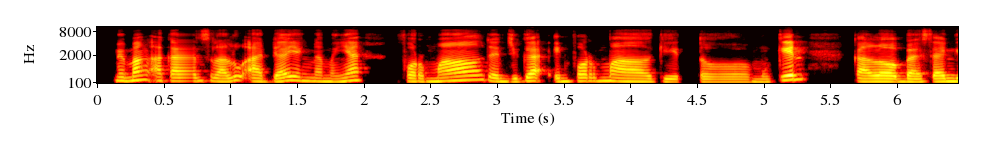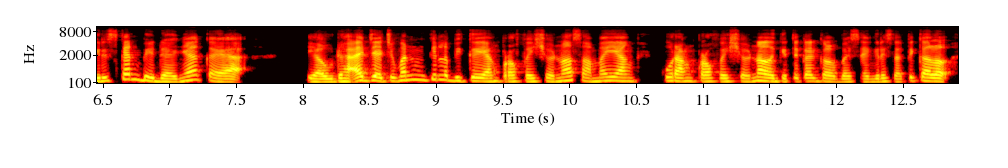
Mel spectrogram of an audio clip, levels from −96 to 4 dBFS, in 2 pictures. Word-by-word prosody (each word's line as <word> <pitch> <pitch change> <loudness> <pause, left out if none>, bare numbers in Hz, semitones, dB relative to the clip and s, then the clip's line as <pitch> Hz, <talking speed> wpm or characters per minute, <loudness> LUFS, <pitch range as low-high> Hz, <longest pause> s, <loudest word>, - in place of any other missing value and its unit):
memang 235 +6 +1
akan 195 -3 -2
selalu 190 +3 -3
ada 175 +1 0
yang 215 -3 -2
namanya 180 +6 -3 0.2
formal 190 +9 +1
dan 185 -8 -3
juga 165 +5 -1
informal 175 -1 0
gitu. 145 -1 -7
Mungkin 240 - +6 0.4
kalau 170 -1 +4
bahasa 160 +1 0
Inggris 180 +4 0
kan, 295 -3 +1
bedanya 190 +5 0
kayak, 435 - +2 0.5
ya 165 -2 +1
udah 180 +6 +6
aja 195 - +3
cuman 240 +7 0
mungkin 270 +2 -6
lebih 205 -1 -6
ke 190 - +3
yang 175 0 0
profesional, 175 +5 -1
sama 195 +2 -2
yang 195 -2 +2 0.2
kurang 190 -3 +2
profesional 175 +2 +2
gitu 180 +2 -6
kan, 185 - 0
kalau 175 -2 -2
bahasa 160 0 -6
Inggris. 170 +3 -4
Tapi 155 +6 -8
kalau 190 -3 +6
180 Hz, 175 wpm, -24 LUFS, 170-205 Hz, 0.5 s, Mungkin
